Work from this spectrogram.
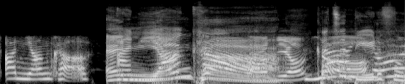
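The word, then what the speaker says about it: Anyankha: spell us your name yes so my name is spelled a n y a n k h a and Ana almost it's ananka ananka that's a beautiful name though where's that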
